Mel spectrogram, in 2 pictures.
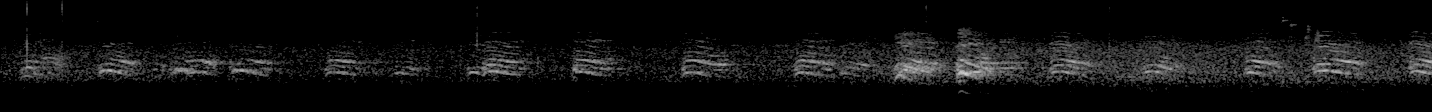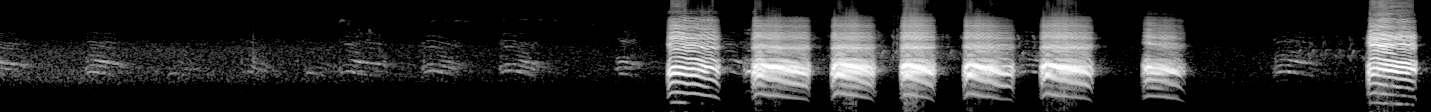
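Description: American crows calling: a long run of faint, repeated cries, about two a second, typical of a fledgling crow begging. Near the end come seven loud, harsh caws in quick succession, and then one more.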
